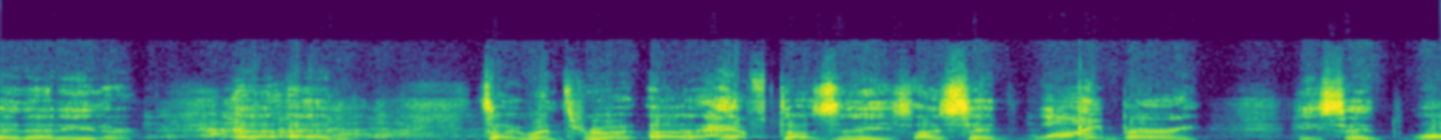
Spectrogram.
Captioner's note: Смех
